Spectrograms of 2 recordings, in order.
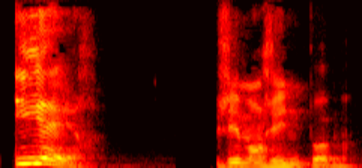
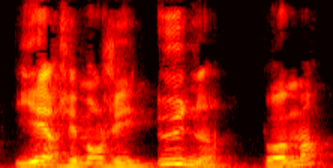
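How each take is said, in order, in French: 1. Le mot "hier" est accentué. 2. Le mot "une" est accentué. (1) "d'accentuer le mot hier" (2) "si j'accentue le mot une"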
